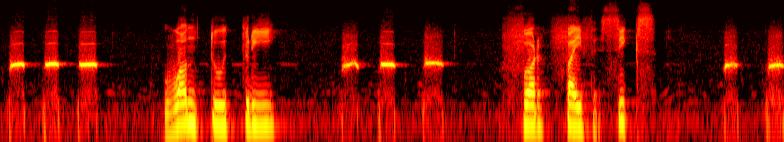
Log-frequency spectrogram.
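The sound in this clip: Whistling made with the lips: short whistled notes of even pitch come in small groups, alternating with brief voiced vocal sounds.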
